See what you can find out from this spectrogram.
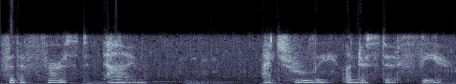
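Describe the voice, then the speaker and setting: Solemn risen hero, thin sound. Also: male voice, a little high, fairly even intonation, slow pace. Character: solemn hero returned from the dead. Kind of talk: video game voice acting. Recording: thin, narrow-band game audio with music.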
